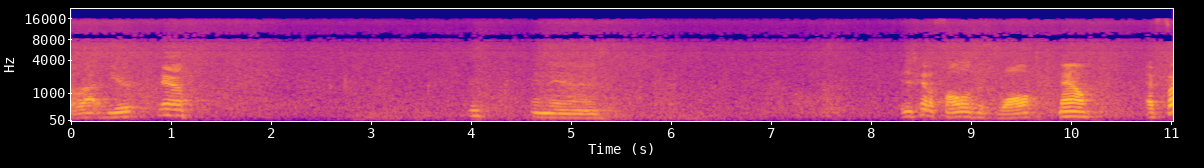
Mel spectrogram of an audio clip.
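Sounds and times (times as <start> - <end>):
rain hiss on building: 0.0 - 11.0.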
